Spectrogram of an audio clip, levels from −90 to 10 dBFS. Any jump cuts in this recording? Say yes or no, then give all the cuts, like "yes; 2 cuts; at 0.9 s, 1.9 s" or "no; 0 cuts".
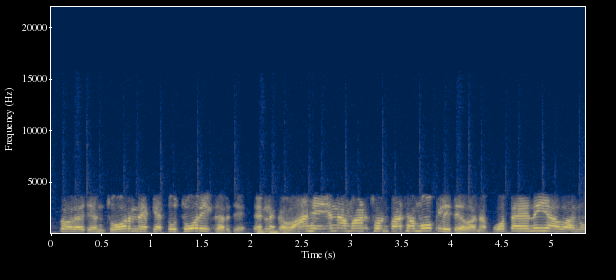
yes; 1 cut; at 1.9 s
